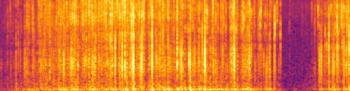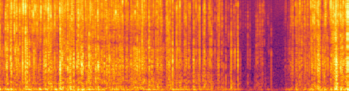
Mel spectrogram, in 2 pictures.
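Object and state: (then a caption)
Synthetic bath sponge. A white fibrous synthetic bath sponge held on a microphone is scratched with long acrylic nails. The result is a dense, continuous scratchy rustle with a heavy low rumble, broken by two brief pauses partway through and near the end.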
